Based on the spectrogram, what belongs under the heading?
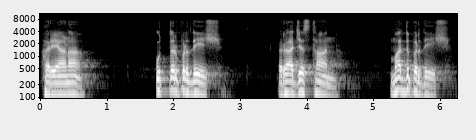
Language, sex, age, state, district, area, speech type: Punjabi, male, 45-60, Punjab, Patiala, urban, spontaneous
